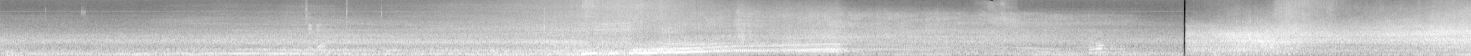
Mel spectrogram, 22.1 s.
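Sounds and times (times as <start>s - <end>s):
car engine accelerating past: 6.8s - 17.0s.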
